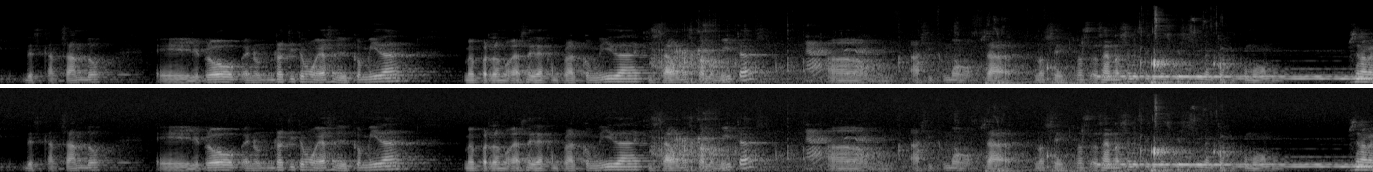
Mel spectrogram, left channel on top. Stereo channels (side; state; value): right; noise; hiss, 19 dB below the sound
